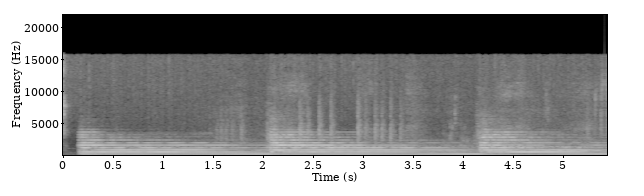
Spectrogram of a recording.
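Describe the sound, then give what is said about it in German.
A large bell tolls loudly and slowly, three heavy strikes about two seconds apart, each ringing out with a long, resonant hum that overlaps the next stroke. “Die Glocke tönt die fürchterliche.”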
